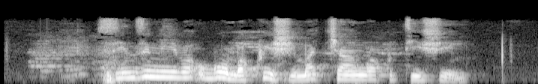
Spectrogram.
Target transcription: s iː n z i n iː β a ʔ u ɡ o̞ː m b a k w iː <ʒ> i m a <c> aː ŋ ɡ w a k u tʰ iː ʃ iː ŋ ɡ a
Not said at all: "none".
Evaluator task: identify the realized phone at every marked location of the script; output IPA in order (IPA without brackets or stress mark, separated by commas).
ʃ, c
